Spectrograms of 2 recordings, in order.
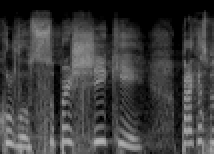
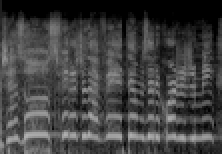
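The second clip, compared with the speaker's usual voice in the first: high, loud, crying-out shout; 8 semitones higher than usual. Retelling how the blind man began to shout to jesus: retelling a shout. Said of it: "E ele começou a gritar".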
